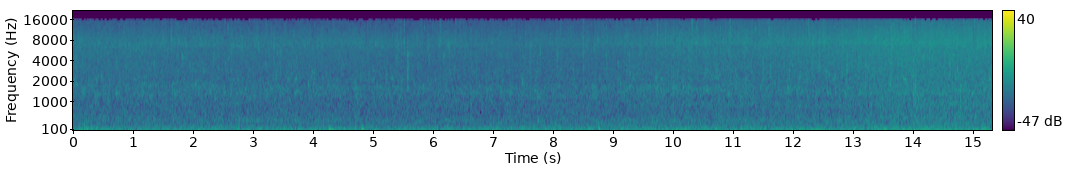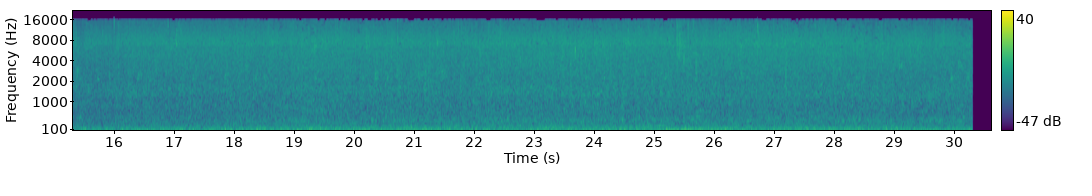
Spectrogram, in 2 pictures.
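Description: Steady rain, an even hiss with a fine crackle of drops, getting louder from about halfway through.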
